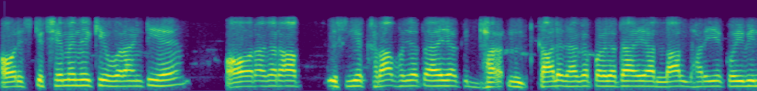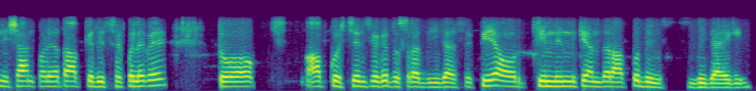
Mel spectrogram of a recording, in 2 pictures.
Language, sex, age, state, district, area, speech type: Urdu, male, 18-30, Uttar Pradesh, Saharanpur, urban, conversation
